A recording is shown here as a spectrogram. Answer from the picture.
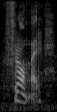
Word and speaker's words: Fromer: Fromer, F-R-O-M-E-R.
